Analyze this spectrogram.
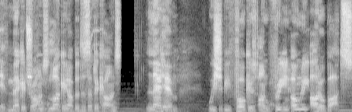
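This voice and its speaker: A man at medium pitch performs a put-on character voice at a moderate pace. Clear music plays in the background. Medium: fan dub. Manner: worried, blunt.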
